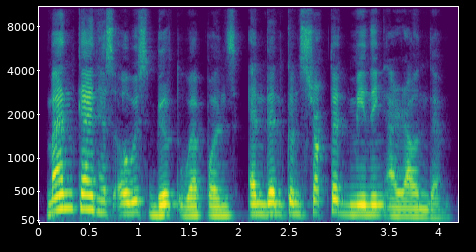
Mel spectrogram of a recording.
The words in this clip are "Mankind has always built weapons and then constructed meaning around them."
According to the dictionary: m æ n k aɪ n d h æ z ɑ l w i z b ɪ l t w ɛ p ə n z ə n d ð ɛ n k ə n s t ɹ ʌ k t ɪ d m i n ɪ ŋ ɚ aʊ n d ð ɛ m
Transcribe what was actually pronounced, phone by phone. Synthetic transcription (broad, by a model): m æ n k aɪ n d h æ s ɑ l w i s b ɪ l t w ɛ p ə n s ə n d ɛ n k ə n s t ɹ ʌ k t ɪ d m i n ɪ ŋ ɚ aʊ n d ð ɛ m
